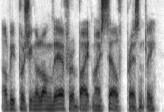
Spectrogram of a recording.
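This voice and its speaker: A man voicing a gruff working-class chauffeur who mutters his lines. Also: fairly low pitch, fast, dark tone, no room sound, studio quality. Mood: grumbling.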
